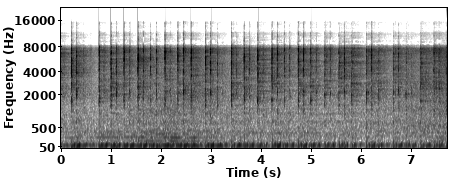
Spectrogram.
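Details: Harley-Davidson Sportster 1200S after engine rebuild and tune-up, slow idle: loping V-twin at about two beats a second with light valvetrain clatter; steady and even, healthy.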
